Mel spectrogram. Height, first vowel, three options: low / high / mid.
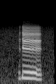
mid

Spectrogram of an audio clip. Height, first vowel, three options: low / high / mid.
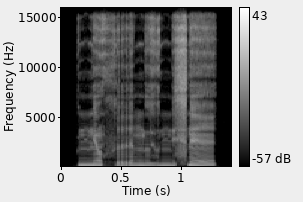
mid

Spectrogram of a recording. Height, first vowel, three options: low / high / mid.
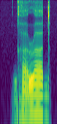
low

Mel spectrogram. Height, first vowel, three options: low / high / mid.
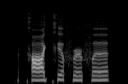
low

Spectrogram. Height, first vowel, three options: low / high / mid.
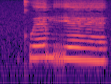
mid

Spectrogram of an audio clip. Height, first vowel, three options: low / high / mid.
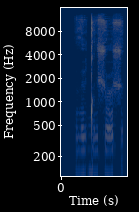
high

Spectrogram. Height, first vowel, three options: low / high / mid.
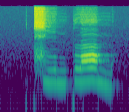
high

